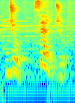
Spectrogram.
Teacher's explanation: giu este o singură silabă nu este ghi u sau gi u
